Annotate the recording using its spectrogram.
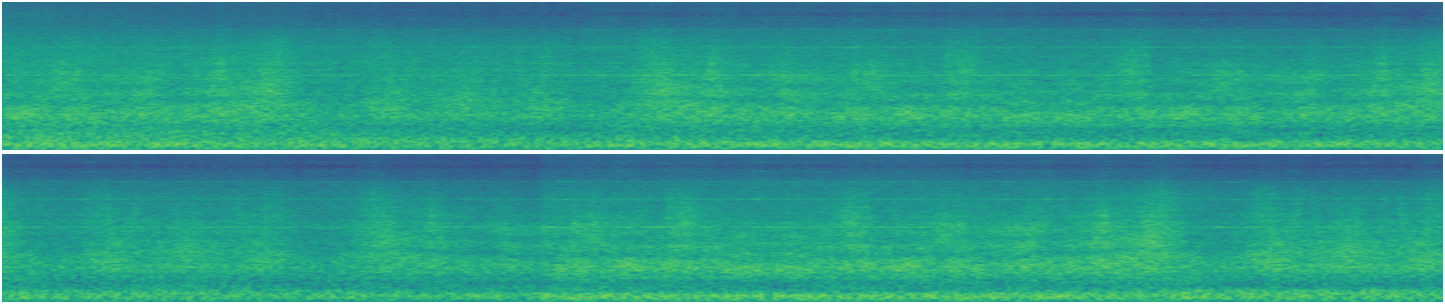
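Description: Jet engines roar steadily as an airliner climbs.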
